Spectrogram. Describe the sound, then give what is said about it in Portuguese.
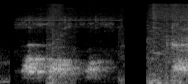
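A person mimics a dog barking with a few loud bark-like yelps in quick bursts, separated by a brief pause. “ele entra na igreja, ele é o cachorro que entra na igreja.”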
